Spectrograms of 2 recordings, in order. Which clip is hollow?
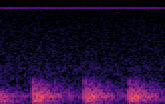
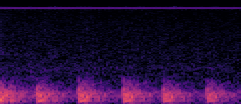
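The second.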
